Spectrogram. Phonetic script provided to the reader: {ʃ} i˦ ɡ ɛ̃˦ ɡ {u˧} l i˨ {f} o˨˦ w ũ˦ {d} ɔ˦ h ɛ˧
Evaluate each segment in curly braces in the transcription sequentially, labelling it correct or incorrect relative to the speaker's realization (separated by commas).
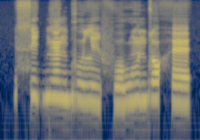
incorrect, correct, correct, correct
